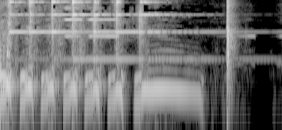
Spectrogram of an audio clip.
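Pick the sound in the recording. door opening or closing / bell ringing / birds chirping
bell ringing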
